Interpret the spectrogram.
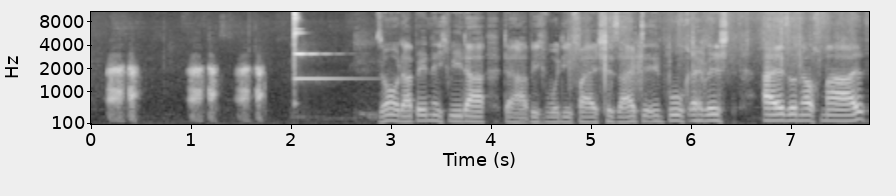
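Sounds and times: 
frog croaking: 0.2 - 1.8
bright ringing tone: 2.0 - 3.0
speech: 2.9 - 7.7.

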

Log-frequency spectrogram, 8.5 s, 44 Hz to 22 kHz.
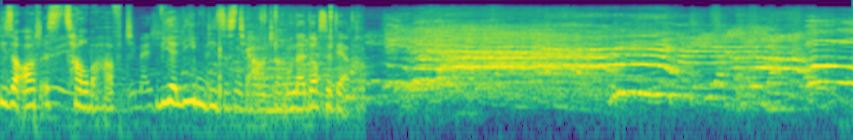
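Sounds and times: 
speech: 0.0 - 4.0
crowd of children shouting and cheering at a puppet show: 3.4 - 8.5.

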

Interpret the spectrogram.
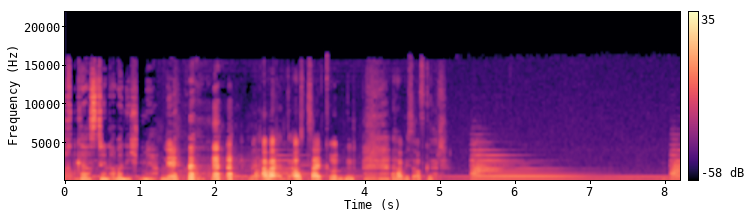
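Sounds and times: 
speech: 0.2 - 5.6
laughter: 1.4 - 2.7
church bell striking the quarter hour: 2.4 - 8.1.

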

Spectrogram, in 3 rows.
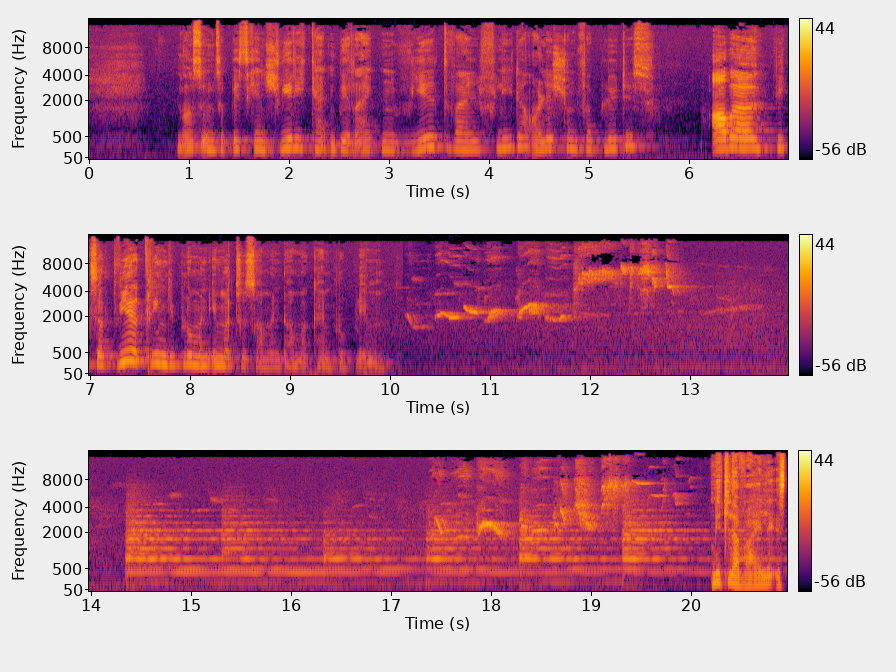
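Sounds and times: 
speech: 0.9 - 10.1, 20.2 - 20.9
birds chirping and singing outdoors: 10.1 - 20.9
large parish church bell tolling for morning prayer: 14.3 - 20.9.

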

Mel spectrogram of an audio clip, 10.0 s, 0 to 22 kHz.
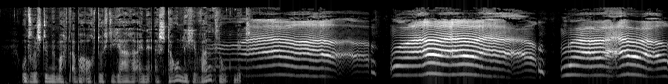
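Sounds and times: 
speech: 0.3 - 4.0
newborn baby crying after birth: 3.0 - 10.0.

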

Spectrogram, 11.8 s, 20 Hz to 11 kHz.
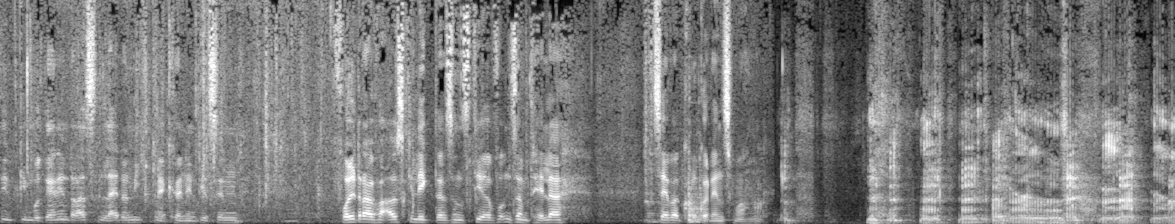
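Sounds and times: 
speech: 0.0 - 8.2
huge boar grunting and snorting while shuffling past on a farm: 7.7 - 11.7.

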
